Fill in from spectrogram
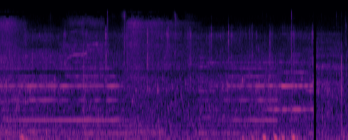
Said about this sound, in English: It's the rotating mill. The wheel spins round and round with the river as it pushes it, which helps turn the grindstone for both the flour and also for the lumber that gets brought in across the bridge.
